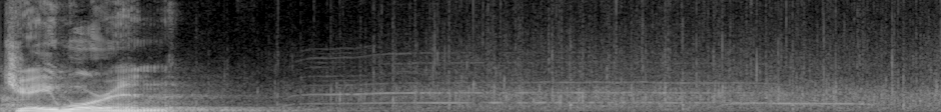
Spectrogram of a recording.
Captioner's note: audience applauding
